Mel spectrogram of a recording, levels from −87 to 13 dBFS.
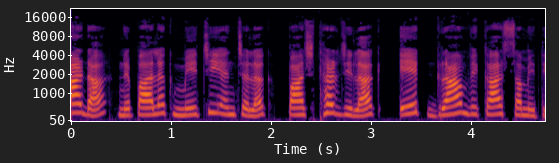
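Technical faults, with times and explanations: Throughout, MP3 compression: the damage most likely comes from an MP3 encoder that was short of bits, at a rate that sounds like about 64 kbps. With too few bits to go round, the encoder dropped weaker frequency lines, and these switch on and off from frame to frame. This gives the speech a plainly audible watery, swirling texture, with chirpy s sounds and smeared attacks. Nothing is present above 20.8 kHz.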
